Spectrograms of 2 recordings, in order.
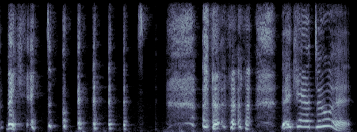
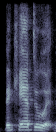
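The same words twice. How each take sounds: First: High, slow, laughing "They can't do it". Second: Said in the usual way. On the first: Real, not acted. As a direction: laugh through the words, pitched up. Laughing through repeated punchline.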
